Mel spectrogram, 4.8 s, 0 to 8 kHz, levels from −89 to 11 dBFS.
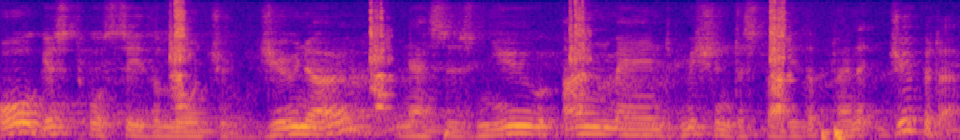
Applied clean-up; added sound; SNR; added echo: none; Tick-tock; 6 dB; reverberation time 2.1 s.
